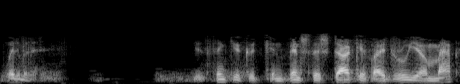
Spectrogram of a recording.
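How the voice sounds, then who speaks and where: An actor playing a tough, suspicious convict with gruff, slangy hoodlum talk in a 1940s radio crime drama. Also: male voice, low-pitched, moderate pace, a little hiss or hum. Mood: wary. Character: tough, suspicious gangster convict back from the dead. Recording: muffled, band-limited 1940s radio recording.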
